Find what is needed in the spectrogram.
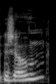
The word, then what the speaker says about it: ZOWN: Heb je nog, hoe spreek je dat uit? Z-O-W-N. Zo, zoon. – Zoon.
